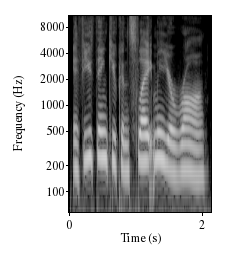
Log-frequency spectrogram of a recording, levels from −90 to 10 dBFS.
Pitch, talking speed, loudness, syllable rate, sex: 200 Hz, 250 wpm, -17 LUFS, 5.4 syllables/s, female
